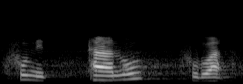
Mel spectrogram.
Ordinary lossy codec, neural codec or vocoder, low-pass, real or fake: none; vocoder, 22.05 kHz, 80 mel bands, Vocos; 3.6 kHz; fake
